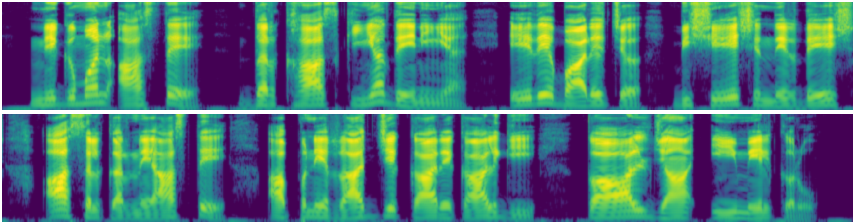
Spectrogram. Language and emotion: Dogri, neutral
